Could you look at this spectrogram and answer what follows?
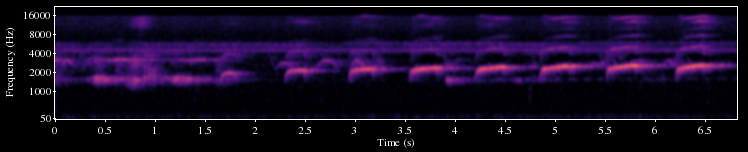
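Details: Brassy-breasted tanager song, with a bellbird said to complete the song: a rapid series of short rising whistled notes repeated about every half second, climbing slightly, over a faint background hum.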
